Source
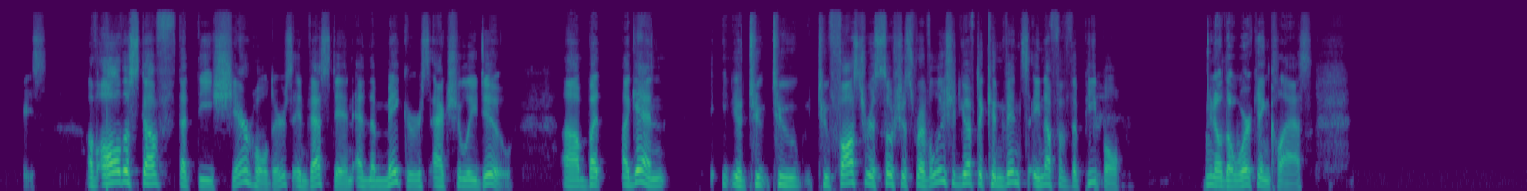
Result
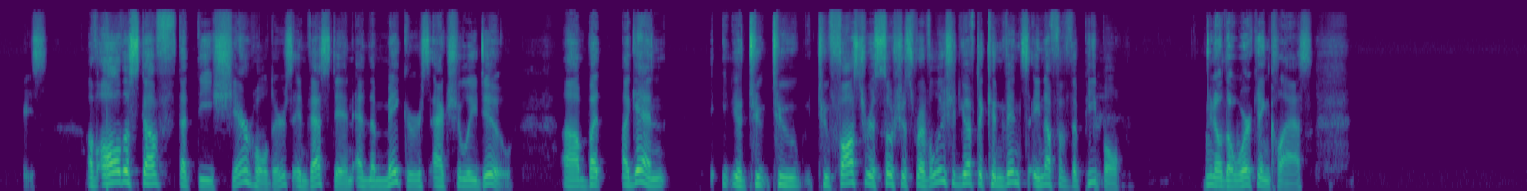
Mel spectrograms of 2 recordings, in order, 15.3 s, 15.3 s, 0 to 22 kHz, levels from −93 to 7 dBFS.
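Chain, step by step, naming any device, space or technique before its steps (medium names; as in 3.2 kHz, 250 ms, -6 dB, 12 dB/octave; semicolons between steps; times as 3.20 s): budget condenser microphone (high-pass 62 Hz; resonant high shelf 5.4 kHz +12.5 dB, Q 3)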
